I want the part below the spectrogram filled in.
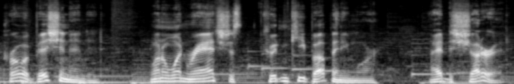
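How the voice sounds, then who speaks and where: An actor playing a cool, cocky, laconic hustler in a hardboiled period radio drama. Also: male voice, medium pitch, expressive, normal speed, music in the background, natural voice. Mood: low-key, guarded. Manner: laconic, wisecracking. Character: wry, cool-headed Prohibition-era male hustler, cornered but cocky.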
